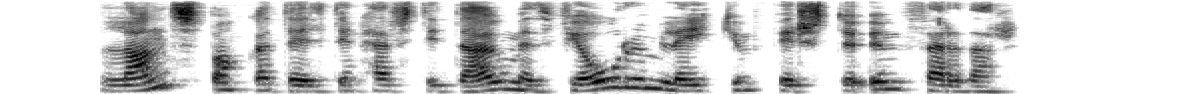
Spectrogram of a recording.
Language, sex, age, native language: Icelandic, female, 40-49, Icelandic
